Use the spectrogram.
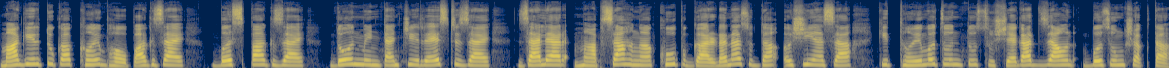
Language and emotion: Goan Konkani, neutral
